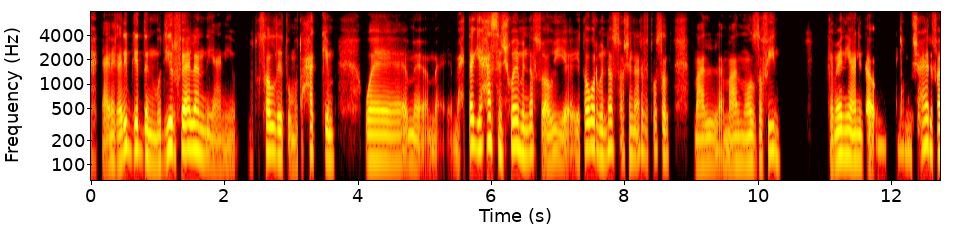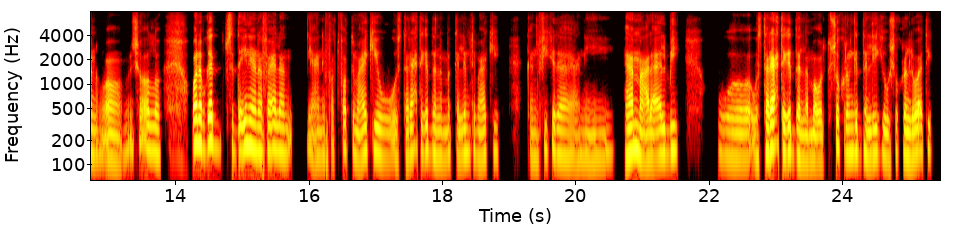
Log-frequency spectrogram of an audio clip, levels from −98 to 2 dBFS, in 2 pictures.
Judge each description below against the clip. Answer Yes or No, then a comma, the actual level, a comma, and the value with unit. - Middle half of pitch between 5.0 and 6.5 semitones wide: No, average, 3.7 semitones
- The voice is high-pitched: No, medium, 140 Hz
